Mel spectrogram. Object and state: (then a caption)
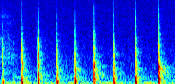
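Cardboard oatmeal box. Steady taps on a cardboard box of Bob's Red Mill oatmeal packets give ten short, dull knocks. Each knock is low and hollow and dies away almost at once.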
